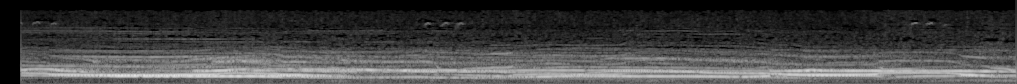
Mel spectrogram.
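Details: Arctic wolves in Greenland howling together in a chorus, several overlapping long sustained tones that waver and slide up and down, filling the whole recording continuously.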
